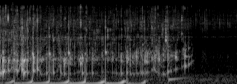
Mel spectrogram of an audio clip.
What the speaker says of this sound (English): Here's a pour, folks.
